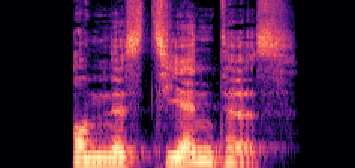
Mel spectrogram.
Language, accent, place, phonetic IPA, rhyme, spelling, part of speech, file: German, Germany, Berlin, [ɔmniˈst͡si̯ɛntəs], -ɛntəs, omniszientes, adjective, De-omniszientes.ogg
- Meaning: strong/mixed nominative/accusative neuter singular of omniszient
